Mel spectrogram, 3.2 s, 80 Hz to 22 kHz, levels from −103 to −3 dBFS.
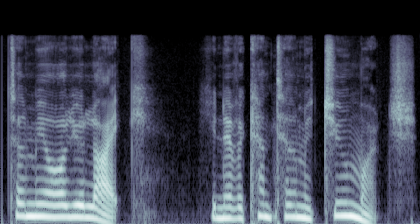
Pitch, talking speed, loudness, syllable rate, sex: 200 Hz, 230 wpm, -15 LUFS, 4.7 syllables/s, female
